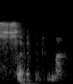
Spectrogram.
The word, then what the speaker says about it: sigma: And we pronounce that as sigma.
